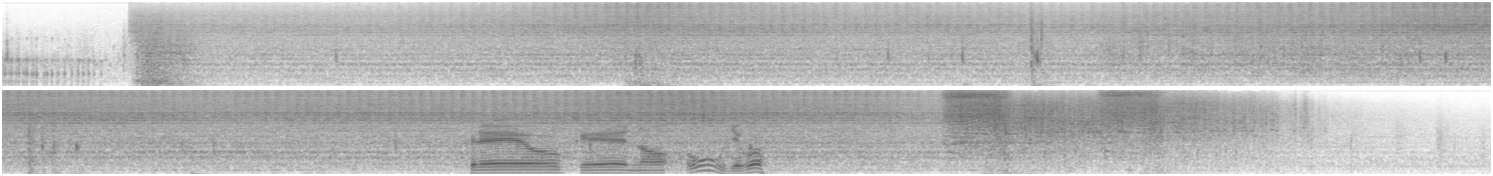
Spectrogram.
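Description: Heavy machinery hums and clanks steadily.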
